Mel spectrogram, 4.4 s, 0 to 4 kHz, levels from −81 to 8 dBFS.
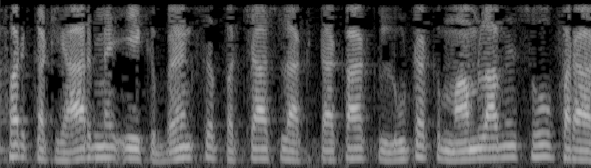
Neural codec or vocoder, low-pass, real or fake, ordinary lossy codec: none; 3.6 kHz; real; none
